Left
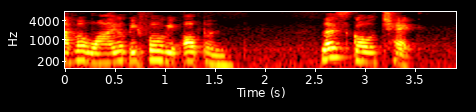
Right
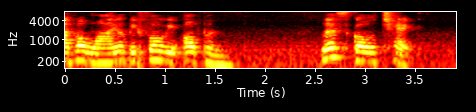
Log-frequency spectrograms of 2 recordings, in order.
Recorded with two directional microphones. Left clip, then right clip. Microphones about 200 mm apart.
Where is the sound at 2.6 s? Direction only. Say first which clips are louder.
Right 3 dB; 20° left (ahead or behind).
